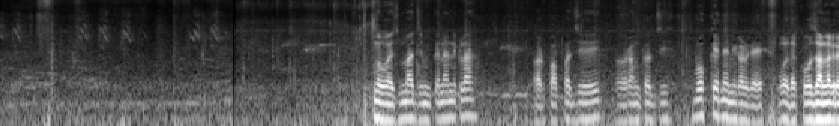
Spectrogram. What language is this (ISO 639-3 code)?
hin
